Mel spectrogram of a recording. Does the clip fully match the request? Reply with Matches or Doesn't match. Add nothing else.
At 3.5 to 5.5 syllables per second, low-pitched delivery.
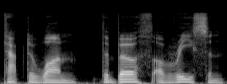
Matches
